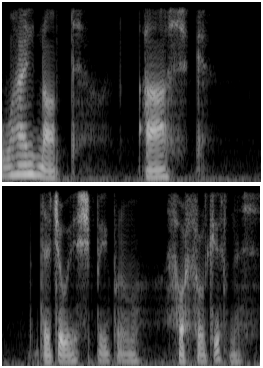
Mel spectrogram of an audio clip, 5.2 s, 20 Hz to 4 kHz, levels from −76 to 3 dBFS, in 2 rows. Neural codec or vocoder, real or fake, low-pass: autoencoder, 22.05 kHz, a latent of 192 numbers a frame, VITS, trained on many speakers; fake; 3.6 kHz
